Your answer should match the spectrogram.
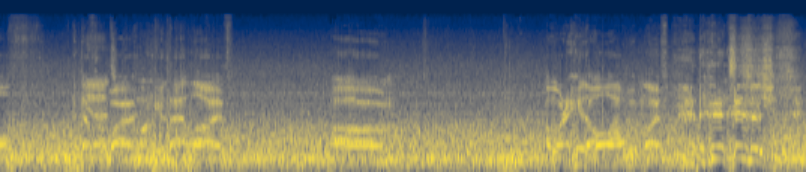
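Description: Steady road and engine noise inside a moving car's cabin, with a man's voice coming in over it in several short wordless stretches.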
